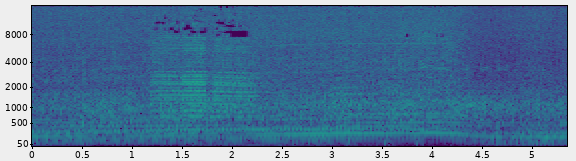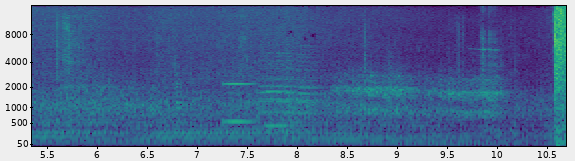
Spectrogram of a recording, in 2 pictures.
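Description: A car engine hums steadily as a car drives along a street.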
